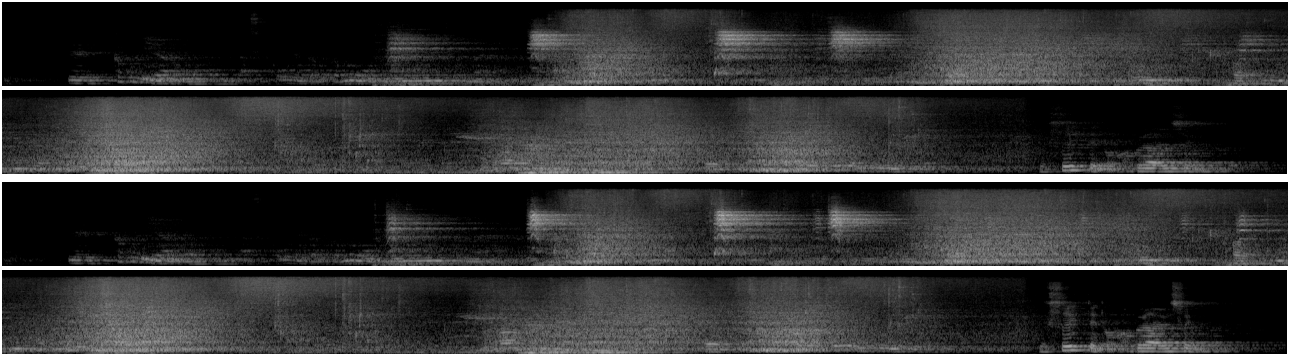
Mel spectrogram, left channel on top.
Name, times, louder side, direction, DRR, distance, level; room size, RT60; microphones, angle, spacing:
voice 1, 0.6-7.0 7.3-13.9 14.2-19.9 20.2-22.8 23.7-24.1, equal, 60° left, -2 dB, 1.7 m, -46 dB
sound 1, 3.7-15.4, right 3 dB, 85° right, 1.4 m, -35 dB
sound 2, 5.4-23.1, right 1 dB, 5° right, 1.0 m, -33 dB
Sliding door, 15.0-19.6, left 1 dB, 35° left, 1.7 m, -40 dB
voice 2, 17.8-18.6 19.9-20.2 23.2-24.9, right 2 dB, 50° right, 6 dB, 0.6 m, -37 dB
10.0 x 5.9 x 6.1 m, 2.3 s
head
